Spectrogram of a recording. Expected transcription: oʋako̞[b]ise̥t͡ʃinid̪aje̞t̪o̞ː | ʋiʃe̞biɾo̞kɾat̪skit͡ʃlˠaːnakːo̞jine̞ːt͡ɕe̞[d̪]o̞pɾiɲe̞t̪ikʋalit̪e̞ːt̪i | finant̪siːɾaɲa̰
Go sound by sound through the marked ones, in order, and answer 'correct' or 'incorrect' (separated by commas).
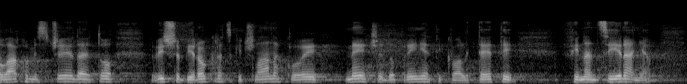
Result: incorrect, correct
